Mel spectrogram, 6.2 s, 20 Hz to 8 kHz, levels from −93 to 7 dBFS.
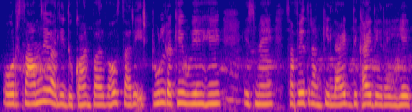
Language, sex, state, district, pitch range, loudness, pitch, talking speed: Hindi, female, Chhattisgarh, Raigarh, 240-265 Hz, -24 LUFS, 255 Hz, 195 wpm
